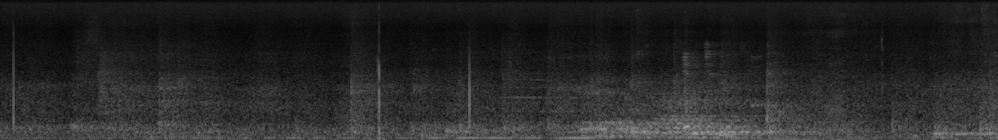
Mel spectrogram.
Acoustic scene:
elevator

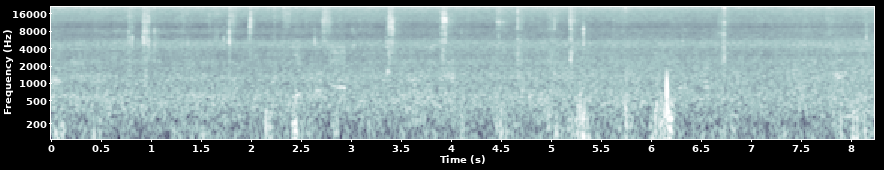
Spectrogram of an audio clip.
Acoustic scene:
park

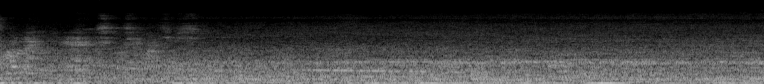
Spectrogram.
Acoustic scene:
subway station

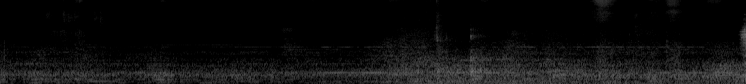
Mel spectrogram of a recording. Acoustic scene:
elevator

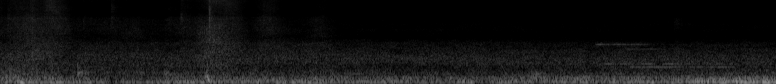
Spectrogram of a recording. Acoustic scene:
elevator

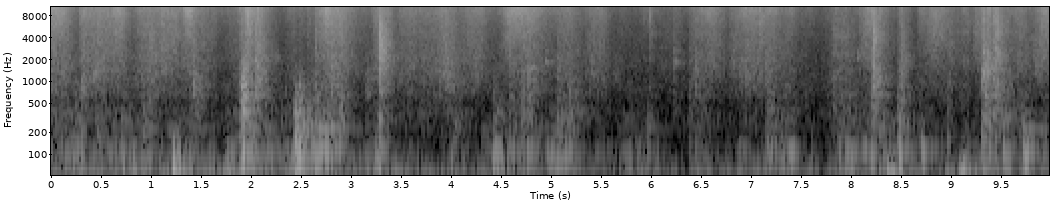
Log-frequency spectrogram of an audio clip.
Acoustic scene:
restroom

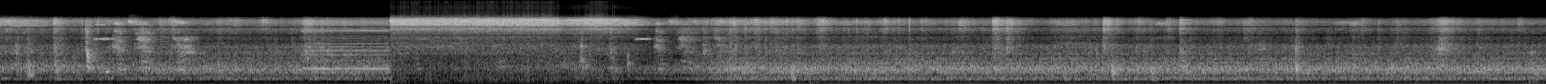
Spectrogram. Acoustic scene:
bus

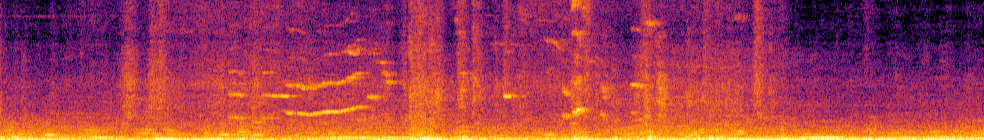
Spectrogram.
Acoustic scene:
bus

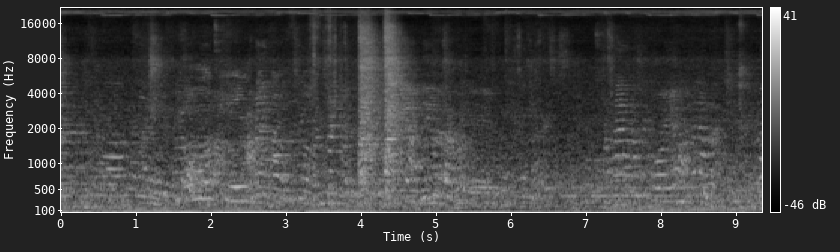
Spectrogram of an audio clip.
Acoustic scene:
cafe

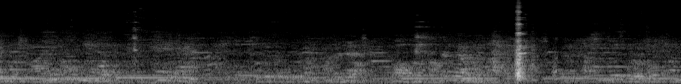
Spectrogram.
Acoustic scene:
restaurant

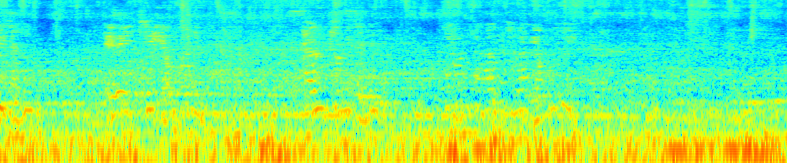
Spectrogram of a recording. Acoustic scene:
bus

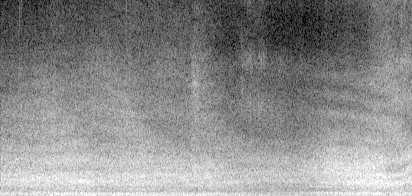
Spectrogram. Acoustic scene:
street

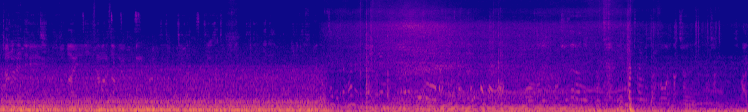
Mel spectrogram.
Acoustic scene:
car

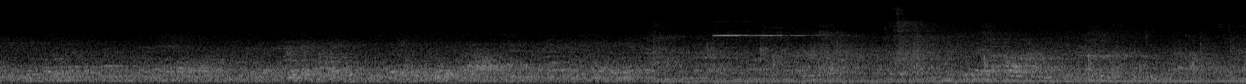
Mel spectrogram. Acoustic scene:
subway station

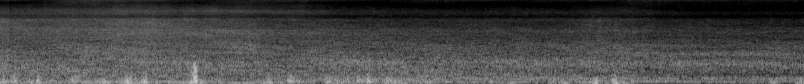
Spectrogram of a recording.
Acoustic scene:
street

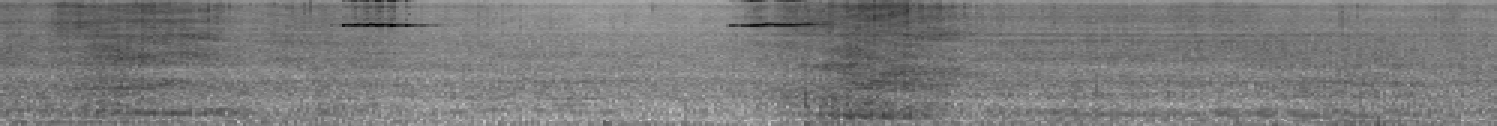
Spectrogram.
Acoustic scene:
street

